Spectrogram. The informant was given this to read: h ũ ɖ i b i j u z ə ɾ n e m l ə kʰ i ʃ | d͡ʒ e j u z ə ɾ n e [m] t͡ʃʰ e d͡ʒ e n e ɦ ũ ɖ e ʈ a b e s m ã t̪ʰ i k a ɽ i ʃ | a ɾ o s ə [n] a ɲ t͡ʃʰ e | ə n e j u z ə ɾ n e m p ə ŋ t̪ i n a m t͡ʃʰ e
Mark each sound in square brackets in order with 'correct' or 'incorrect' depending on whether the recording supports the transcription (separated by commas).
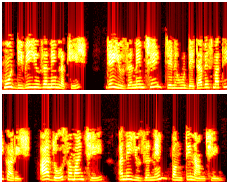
correct, incorrect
